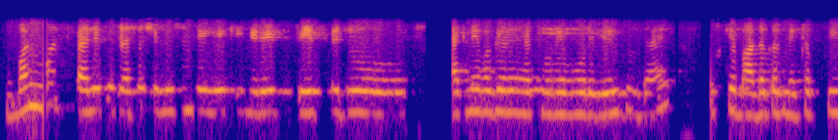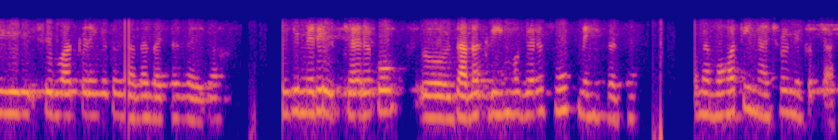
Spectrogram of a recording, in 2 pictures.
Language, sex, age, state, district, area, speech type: Hindi, female, 60+, Rajasthan, Jodhpur, urban, conversation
